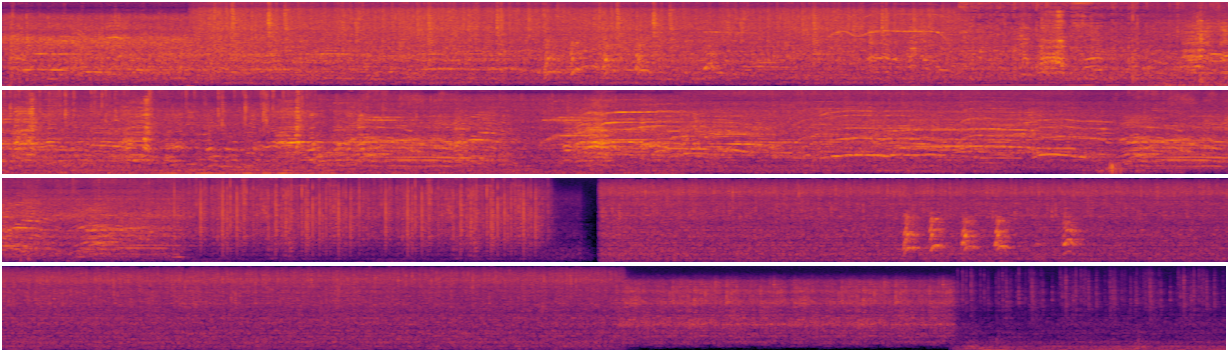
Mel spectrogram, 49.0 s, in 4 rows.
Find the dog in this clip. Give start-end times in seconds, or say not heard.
5.2-7.2, 33.4-35.3.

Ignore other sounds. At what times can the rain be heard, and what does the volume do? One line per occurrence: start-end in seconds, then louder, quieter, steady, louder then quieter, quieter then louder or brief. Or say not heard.
0.0-48.9 quieter.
